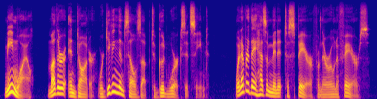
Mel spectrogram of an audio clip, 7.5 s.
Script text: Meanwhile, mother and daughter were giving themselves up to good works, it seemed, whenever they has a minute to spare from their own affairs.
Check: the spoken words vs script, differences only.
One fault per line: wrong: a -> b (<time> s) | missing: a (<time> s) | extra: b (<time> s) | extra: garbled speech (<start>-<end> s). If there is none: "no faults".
no faults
